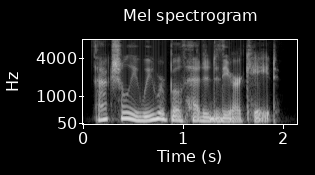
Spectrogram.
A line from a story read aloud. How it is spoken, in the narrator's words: she says harshly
